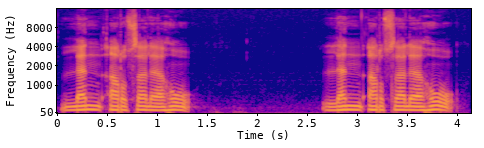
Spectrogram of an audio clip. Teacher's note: nun va hamzani izhor qilib, aniq bildirib o'qilinadi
